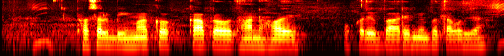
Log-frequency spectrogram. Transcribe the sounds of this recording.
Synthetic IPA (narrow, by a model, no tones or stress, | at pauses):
pʰəsəlbiːmakokapɾəwd̪ʱaːnɦɔe | ʊkɾebaːɾemẽbət̪aːwəld͡ʒaː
